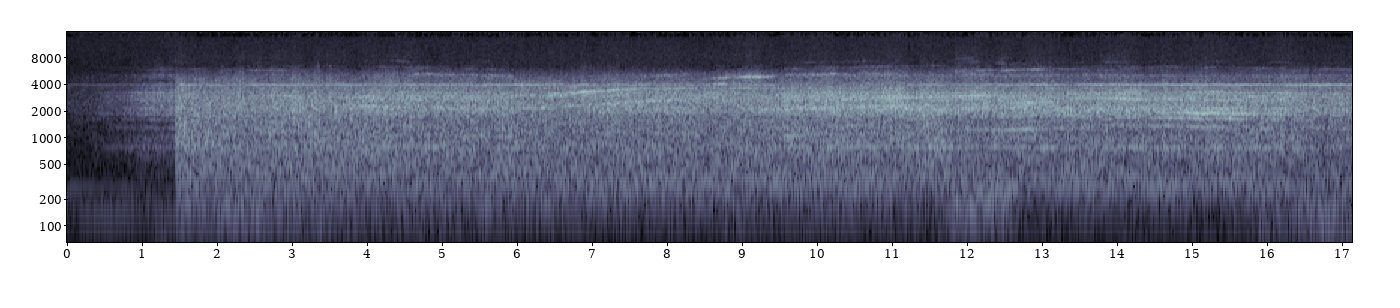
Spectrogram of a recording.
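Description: Aircraft coming in to land, a loud, steady roar of engines that swells in abruptly after a quiet opening and holds near and continuous, with no talk.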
